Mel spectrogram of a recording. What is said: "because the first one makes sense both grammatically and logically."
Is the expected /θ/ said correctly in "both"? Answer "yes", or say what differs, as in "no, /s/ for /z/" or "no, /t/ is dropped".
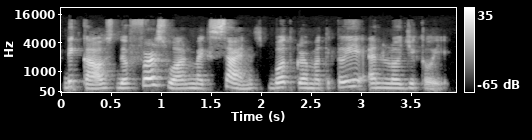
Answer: no, /t/ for /θ/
